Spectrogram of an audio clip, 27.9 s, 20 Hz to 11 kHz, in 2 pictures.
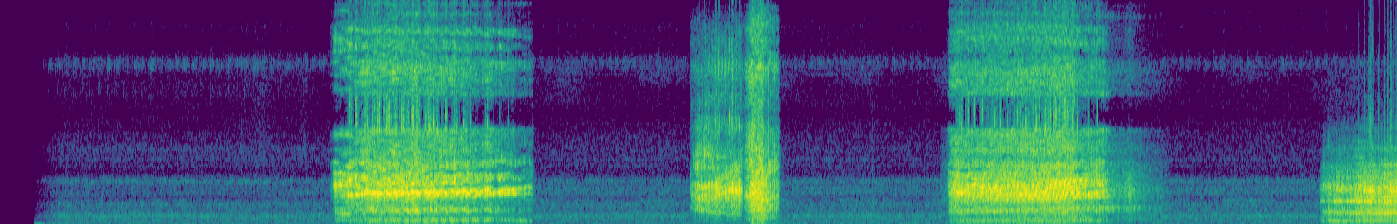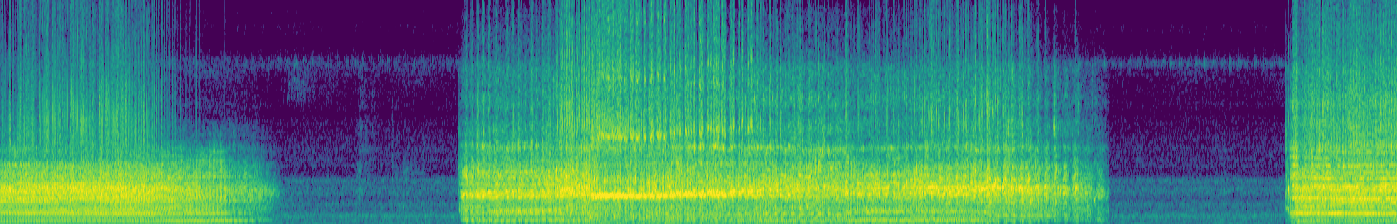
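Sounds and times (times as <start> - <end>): crocodile calls: 3.3 - 5.4, 6.9 - 7.9, 9.4 - 11.7, 13.2 - 16.8, 18.6 - 25.1, 26.8 - 27.9.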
